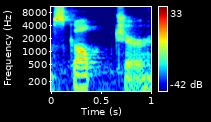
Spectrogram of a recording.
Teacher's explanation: Sculpture, it's an unreleased P.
